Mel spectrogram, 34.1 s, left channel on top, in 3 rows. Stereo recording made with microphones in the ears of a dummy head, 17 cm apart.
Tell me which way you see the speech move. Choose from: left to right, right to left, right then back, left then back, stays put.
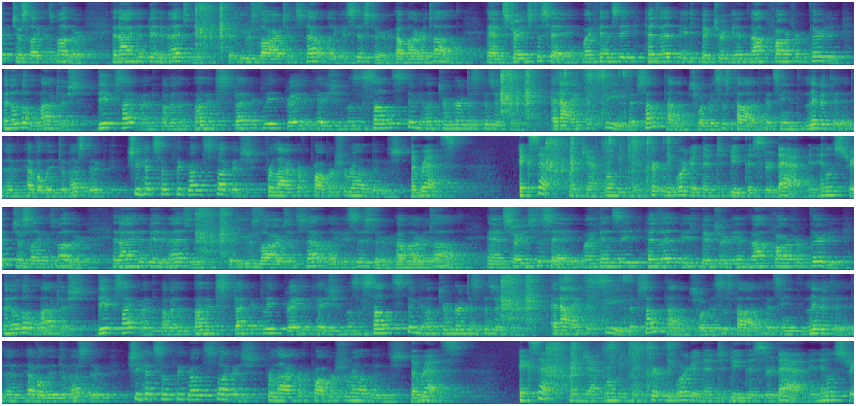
right then back.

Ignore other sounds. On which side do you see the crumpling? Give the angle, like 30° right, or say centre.
40° left.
